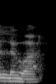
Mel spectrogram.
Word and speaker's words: lwa: This is spelled LWA. Sometimes you might see it spelled LOA, but they're the Lua.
